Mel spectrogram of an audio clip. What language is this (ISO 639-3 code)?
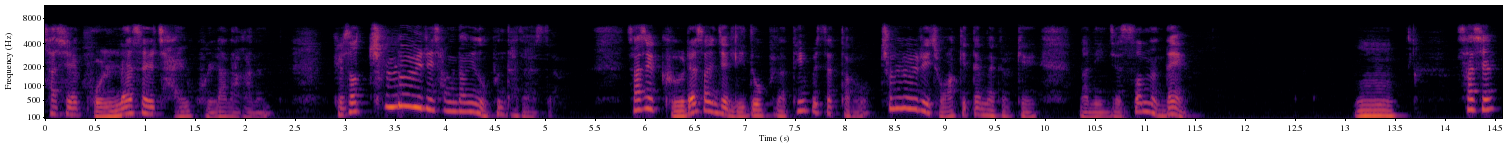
kor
